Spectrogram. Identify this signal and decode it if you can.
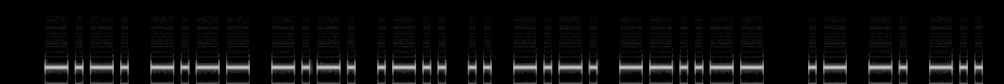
Morse code, heard as a keyed tone, about 16 wpm, 800 Hz. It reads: CYCLIC, AND
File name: Technical Subjects / Technical Subjects-mp3s / XL @15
